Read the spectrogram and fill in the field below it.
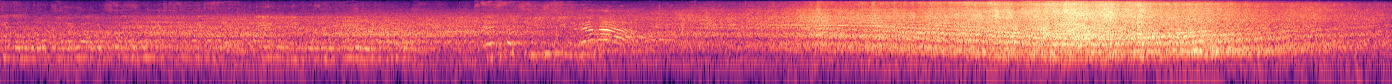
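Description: A military aircraft flies a tactical approach and low overshoot at the Leszno airshow, its engine roar building from a distant hum into a loud, sweeping pass with a shifting pitch, all under wind noise.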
